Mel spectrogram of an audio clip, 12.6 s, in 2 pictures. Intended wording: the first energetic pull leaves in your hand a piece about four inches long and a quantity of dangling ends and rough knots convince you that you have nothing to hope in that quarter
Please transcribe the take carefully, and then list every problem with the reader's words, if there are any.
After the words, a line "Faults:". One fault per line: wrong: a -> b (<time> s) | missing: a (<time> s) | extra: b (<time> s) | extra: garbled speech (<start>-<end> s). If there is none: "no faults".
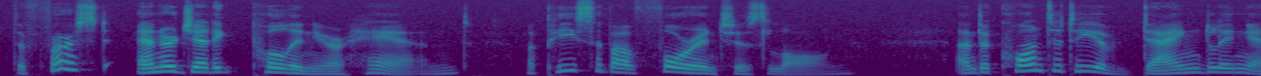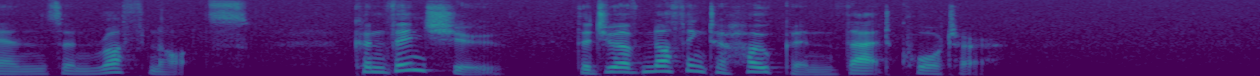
the first energetic pull in your hand a piece about four inches long and a quantity of dangling ends and rough knots convince you that you have nothing to hope in that quarter
Faults:
missing: leaves (1.4 s)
